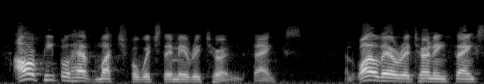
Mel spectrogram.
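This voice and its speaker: Polished, declamatory 1940s radio announcer. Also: male voice, on the high side, bright, forceful tone, no room sound. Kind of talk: formal sponsor announcement. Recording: dry, dull 1949 radio broadcast.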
